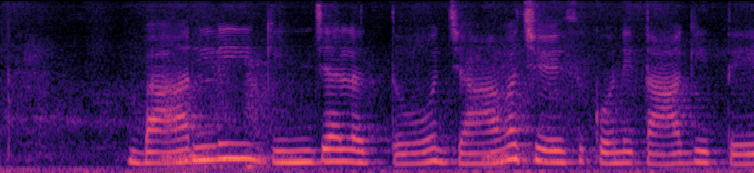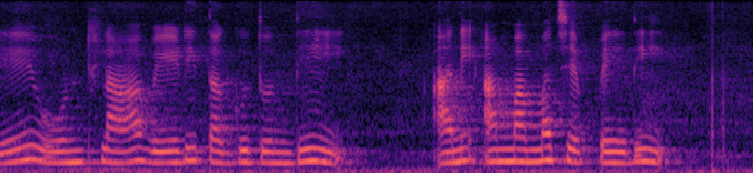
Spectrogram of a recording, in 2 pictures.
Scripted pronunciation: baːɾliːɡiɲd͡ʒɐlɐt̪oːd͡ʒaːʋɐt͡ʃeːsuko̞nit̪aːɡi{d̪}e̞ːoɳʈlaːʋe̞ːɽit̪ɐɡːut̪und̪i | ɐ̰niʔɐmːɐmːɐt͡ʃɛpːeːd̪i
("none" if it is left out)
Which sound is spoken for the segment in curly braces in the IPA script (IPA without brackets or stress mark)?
t̪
